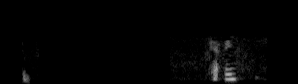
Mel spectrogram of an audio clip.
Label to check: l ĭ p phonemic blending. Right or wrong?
Wrong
